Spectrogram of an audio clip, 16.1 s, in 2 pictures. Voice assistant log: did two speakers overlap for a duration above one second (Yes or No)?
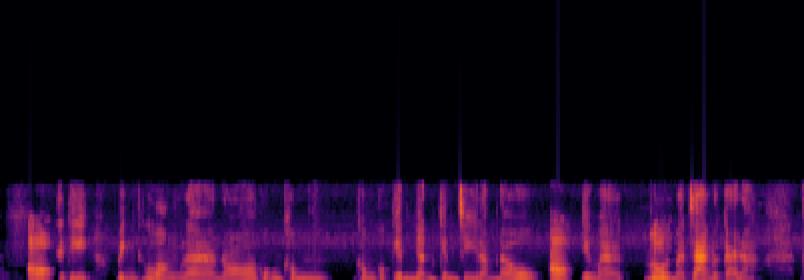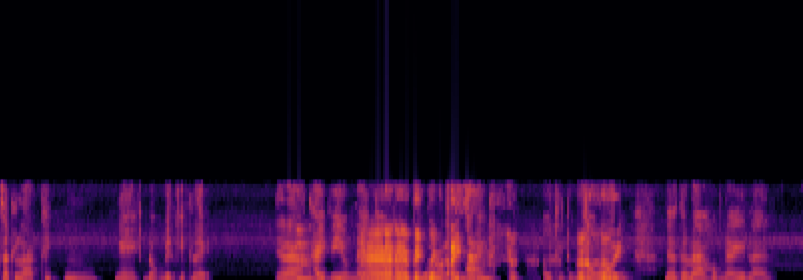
Yes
